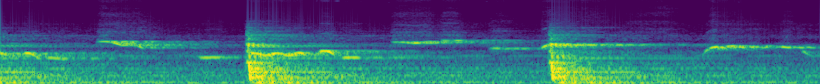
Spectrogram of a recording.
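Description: Grand piano chords struck about every one and a half seconds, each ringing out and fading, with a high whistled melody that slides between notes above them.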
